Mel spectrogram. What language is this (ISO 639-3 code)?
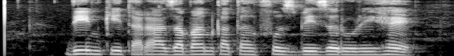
urd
